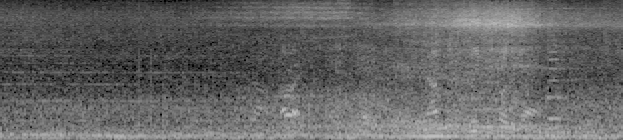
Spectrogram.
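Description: City street traffic at an intersection: vehicle engines running with a steady low hum, distant voices, and a brief hiss about four and a half seconds in.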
